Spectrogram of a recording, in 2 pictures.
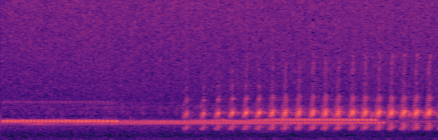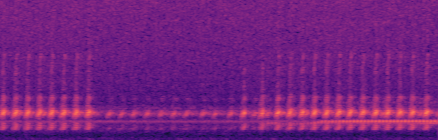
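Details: Tree frogs singing in a pond on a mid-April night in North-East Italy: bursts of rapid, harsh pulsed croaks, roughly four per second, start and stop over a steady unbroken trill of mole crickets.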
